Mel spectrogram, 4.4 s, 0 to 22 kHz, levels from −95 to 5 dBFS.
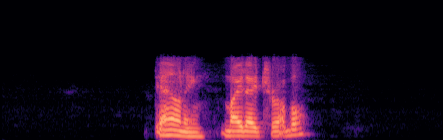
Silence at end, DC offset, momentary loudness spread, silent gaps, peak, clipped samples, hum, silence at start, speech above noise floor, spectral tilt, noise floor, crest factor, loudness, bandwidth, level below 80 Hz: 1.4 s; under 0.1%; 12 LU; none; -2 dBFS; under 0.1%; none; 1.55 s; 70 dB; -6.5 dB/octave; -85 dBFS; 18 dB; -16 LUFS; 4.3 kHz; -60 dBFS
